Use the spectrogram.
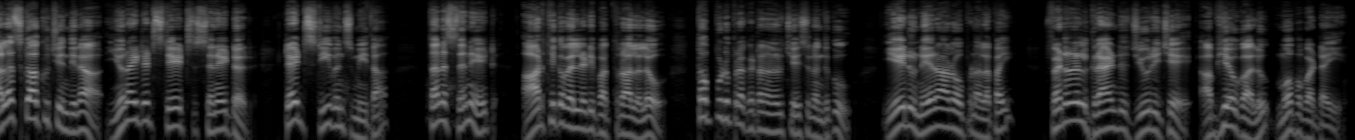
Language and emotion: Telugu, neutral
